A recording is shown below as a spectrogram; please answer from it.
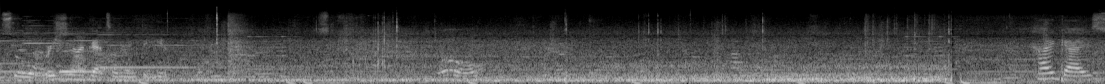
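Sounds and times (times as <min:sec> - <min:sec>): indistinct voices: 0:00.0 - 0:11.0
low hum of shop interior: 0:00.0 - 0:11.0.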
